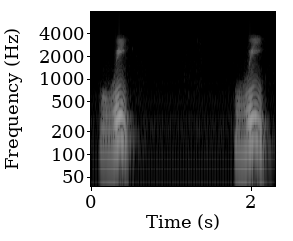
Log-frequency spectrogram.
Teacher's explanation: वाव के लिए ख्याल रखना है कि दांतों का इस्तेमाल नहीं करना, बल्कि होठों को गोल करते पढ़ेंगे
